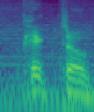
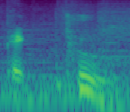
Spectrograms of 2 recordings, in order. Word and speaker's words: Pictou: now we're starting this in pikto County the most important thing to know about pikto county is it's not pronounced Pik two that youu at the end has nothing to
